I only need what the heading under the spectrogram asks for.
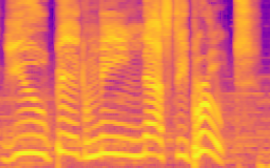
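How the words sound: The word brute is strongly stressed.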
